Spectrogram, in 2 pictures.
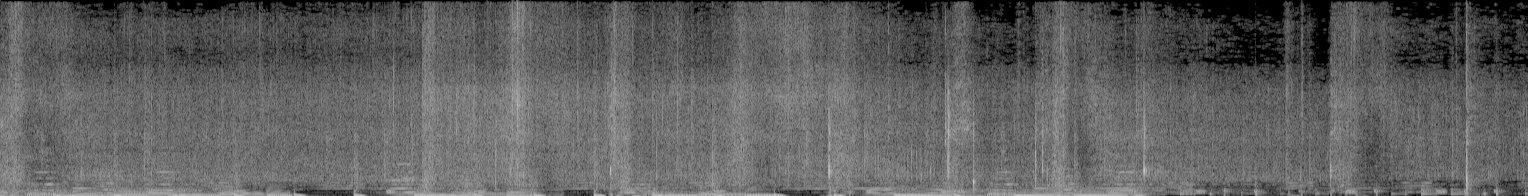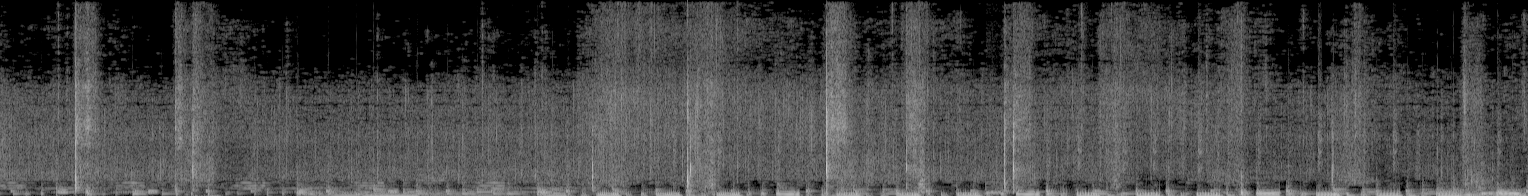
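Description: Noodles and vegetables sizzling as they are stir-fried in a wok on high heat, with frequent sharp clicks and scrapes of a wooden spatula against the wok as the noodles are tossed.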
